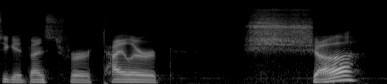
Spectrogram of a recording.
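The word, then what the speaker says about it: Shough: Shuck. It's Tyler Shuck. Tyler Shug. Nope, it's Shuck. There's a G. There's no K. I understand. I know how it's spelled. It's Shuck.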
